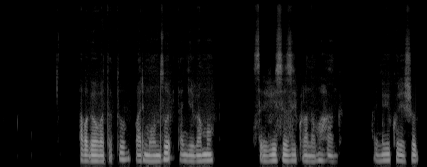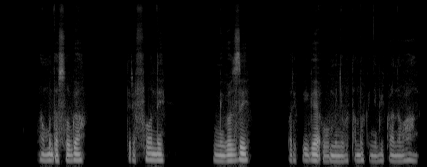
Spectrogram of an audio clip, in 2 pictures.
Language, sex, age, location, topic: Kinyarwanda, male, 18-24, Musanze, education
